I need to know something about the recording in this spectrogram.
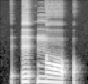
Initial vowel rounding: unrounded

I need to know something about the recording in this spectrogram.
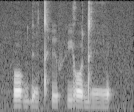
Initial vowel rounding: rounded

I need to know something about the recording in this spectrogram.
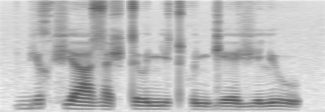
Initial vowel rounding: unrounded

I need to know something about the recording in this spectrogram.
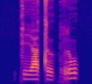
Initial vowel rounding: unrounded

